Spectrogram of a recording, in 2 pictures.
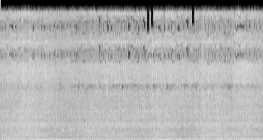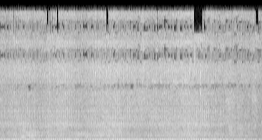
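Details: Suzuki Shogun after engine rebuild, with new spark plug and exhaust refitted; steady, even single-cylinder idle with a smooth low thrum and no rattle or knock. Engine running cleanly.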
